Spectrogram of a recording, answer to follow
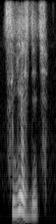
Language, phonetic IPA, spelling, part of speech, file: Russian, [ˈsjezʲdʲɪtʲ], съездить, verb, Ru-съездить.ogg
- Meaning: 1. to go somewhere and come back, to fetch something/to pick up someone (by a vehicle) 2. to hit (on), to sock (in), to give a smack (on)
